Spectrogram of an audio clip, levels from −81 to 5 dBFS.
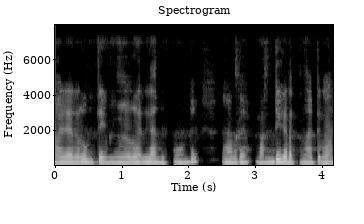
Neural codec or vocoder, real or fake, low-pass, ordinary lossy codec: codec, 44.1 kHz, 2.6 kbps, SNAC; fake; 7.2 kHz; none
